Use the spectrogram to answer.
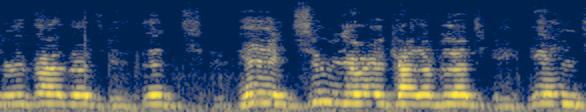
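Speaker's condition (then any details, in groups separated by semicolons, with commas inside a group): Cerebral palsy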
